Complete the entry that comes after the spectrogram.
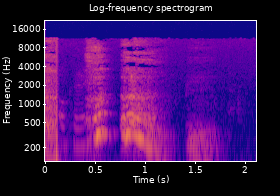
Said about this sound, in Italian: Pardon, un attimo di tosse.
